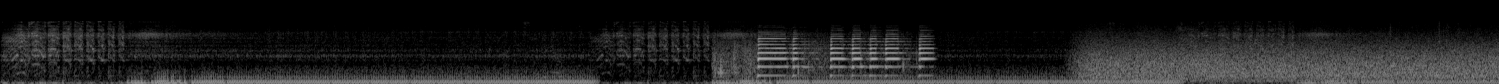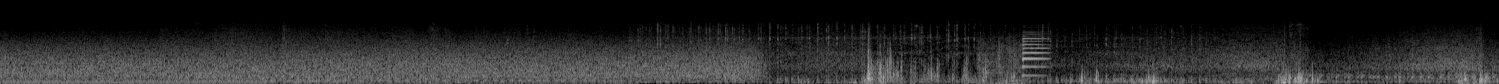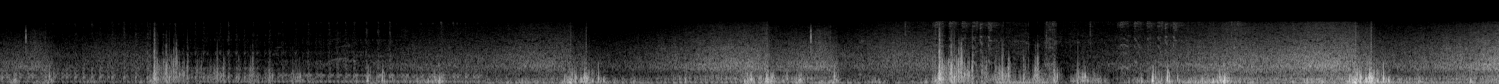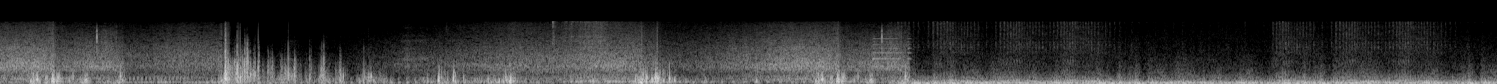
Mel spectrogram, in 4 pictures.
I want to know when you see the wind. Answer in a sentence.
The wind can be heard from 10.7 to 59.9 s.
